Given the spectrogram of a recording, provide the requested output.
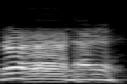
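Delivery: high, loud cry of flight; mock panic. Adventurers running from the transforming wizard, mock panicked cry. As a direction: yelp it like fleeing in a hurry. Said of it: "start running out of here".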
